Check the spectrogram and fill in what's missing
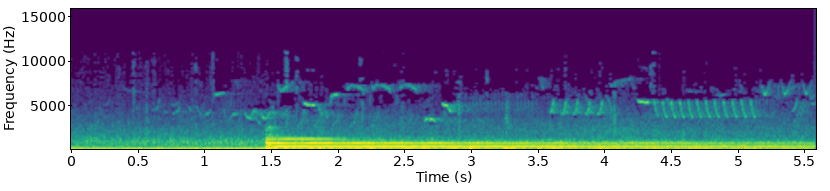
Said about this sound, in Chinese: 听到这些清越嘹亮的钟声，心中真是一片祥和啊！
